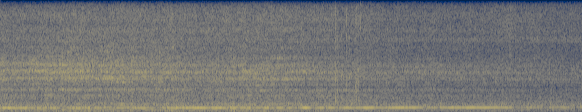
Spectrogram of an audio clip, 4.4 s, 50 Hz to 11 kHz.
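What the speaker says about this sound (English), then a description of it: "There goes the Edinburgh train." A Virgin Trains Class 390 departing Birmingham International for Edinburgh Waverley, a steady rolling rumble with a sustained high tonal whine from the train, heard nearby on the platform without speech.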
